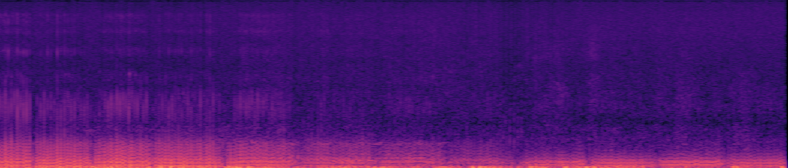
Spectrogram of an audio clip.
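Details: Cat purring: low, buzzy rumble that swells and eases with each breath, slightly uneven in strength, louder in the first few seconds and softer toward the end.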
